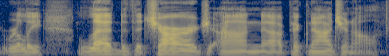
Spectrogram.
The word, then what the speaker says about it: pycnogenol: The pycnogenol, is that how that is pronounced? – That is.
